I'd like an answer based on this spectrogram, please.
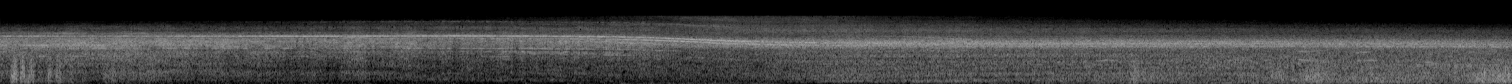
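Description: Boeing E-3 Sentry AWACS flying low overhead on landing approach, its four TF33 turbofan engines whining loudly. The whine drops in pitch about seven seconds in as the plane passes overhead, then holds lower as it moves away.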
